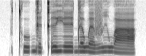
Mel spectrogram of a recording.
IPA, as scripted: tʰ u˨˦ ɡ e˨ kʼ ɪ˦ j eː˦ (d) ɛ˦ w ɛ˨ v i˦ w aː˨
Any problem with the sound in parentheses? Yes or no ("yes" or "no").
no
